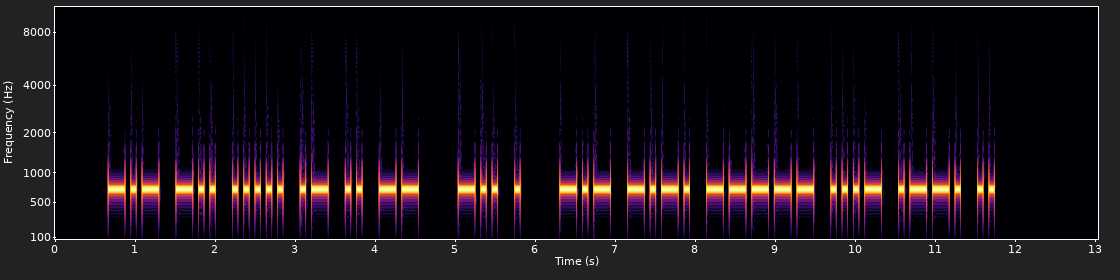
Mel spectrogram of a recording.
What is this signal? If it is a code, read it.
Morse code, heard as a keyed tone, about 17 wpm, 700 Hz. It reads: KD5AIM DE KC0VPI
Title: USA Callsign DE Callsign 17wpm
